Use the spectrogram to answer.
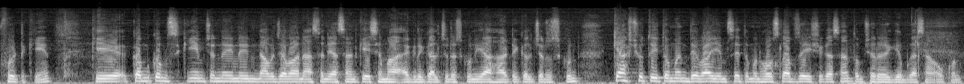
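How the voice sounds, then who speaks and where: A man's voice: mid-range voice, fairly even intonation, darkish tone. A man with a Kashmiri accent hosting a morning TV interview, asking short questions. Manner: brief prompts and backchannel agreement. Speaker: TV show host. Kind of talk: studio interview. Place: TV studio.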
